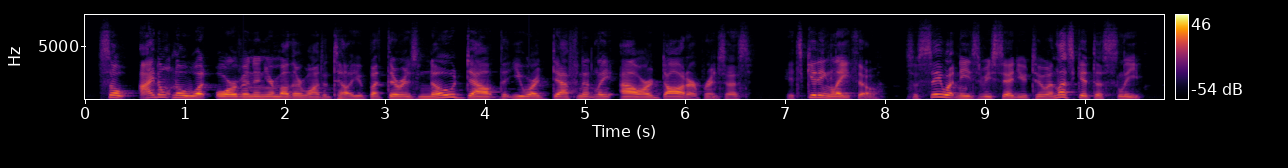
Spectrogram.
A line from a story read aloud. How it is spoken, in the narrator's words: desperately trying to redirect the conversation and said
